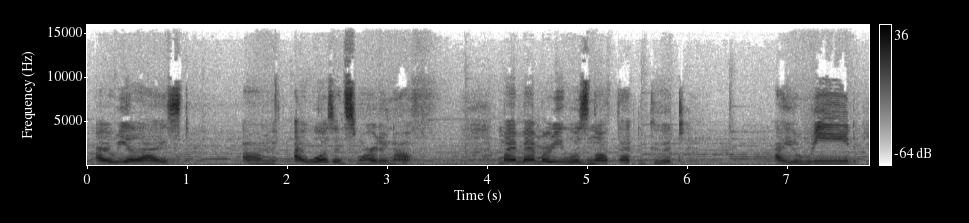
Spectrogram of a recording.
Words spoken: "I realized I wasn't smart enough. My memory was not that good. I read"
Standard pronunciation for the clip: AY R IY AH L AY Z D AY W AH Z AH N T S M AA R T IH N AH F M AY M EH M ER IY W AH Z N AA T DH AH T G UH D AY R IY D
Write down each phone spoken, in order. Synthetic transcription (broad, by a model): AY R IY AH L AY Z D AY W AH Z AH N T S M AA R T IH N AH F M AY M EH M ER IY W AH Z N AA T DH AH T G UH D AY R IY D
